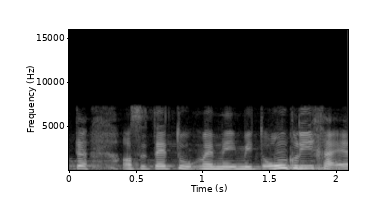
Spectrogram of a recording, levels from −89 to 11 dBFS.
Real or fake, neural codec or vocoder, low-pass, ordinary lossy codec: real; none; 7.2 kHz; none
